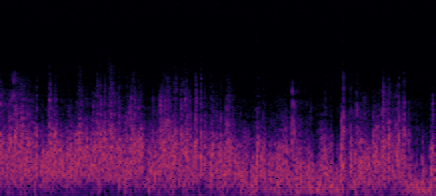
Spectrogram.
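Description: Wind blowing across the microphone, a steady rushing noise with constant fluttering.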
